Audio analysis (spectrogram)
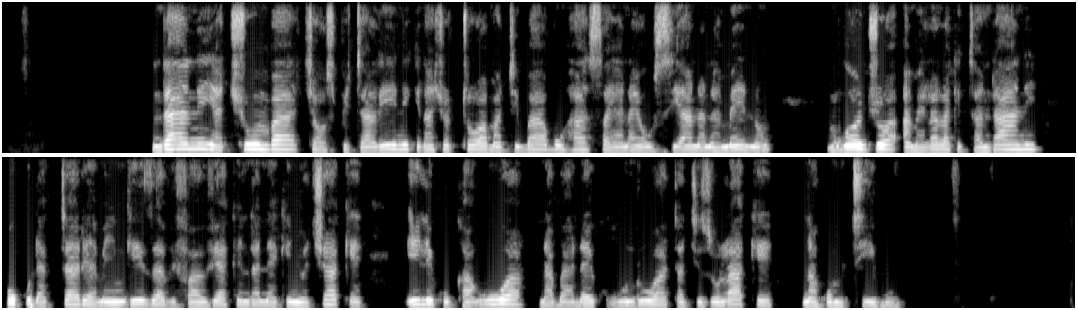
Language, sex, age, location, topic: Swahili, female, 36-49, Dar es Salaam, health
